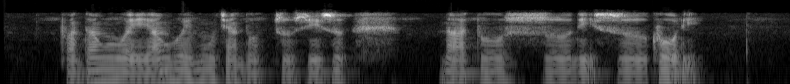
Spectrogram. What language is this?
Chinese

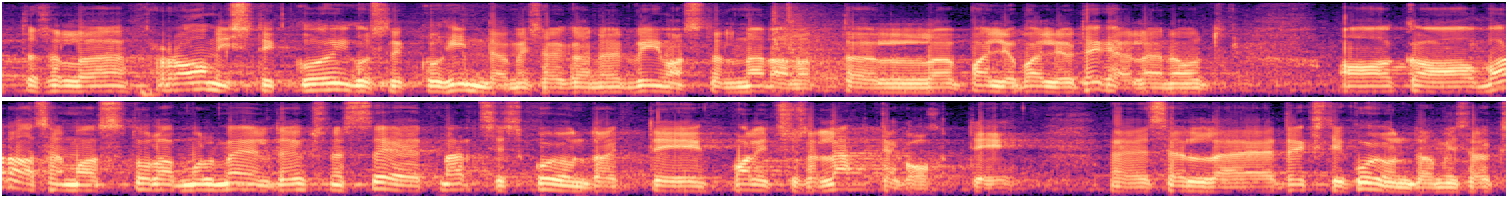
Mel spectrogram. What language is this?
Estonian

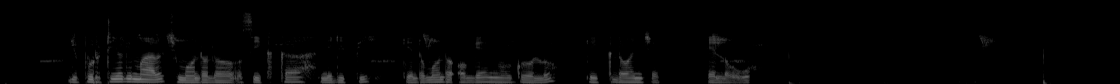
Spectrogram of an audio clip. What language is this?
Luo (Kenya and Tanzania)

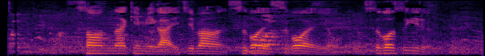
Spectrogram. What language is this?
Japanese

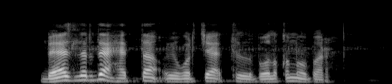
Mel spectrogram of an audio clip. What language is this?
Uyghur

